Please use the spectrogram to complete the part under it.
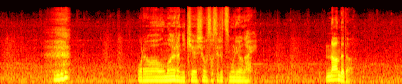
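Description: A man asks a short, surprised question.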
